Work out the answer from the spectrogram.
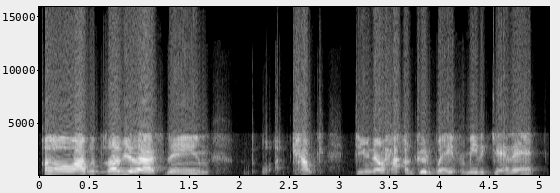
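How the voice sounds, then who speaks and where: A man's voice: high voice, moderate pace, creaky, fairly bright tone, dull audio. A man voicing a fawning, scheming young housewife in a campy comedy radio play, gushing and stretching out words theatrically. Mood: gushing, sweet.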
